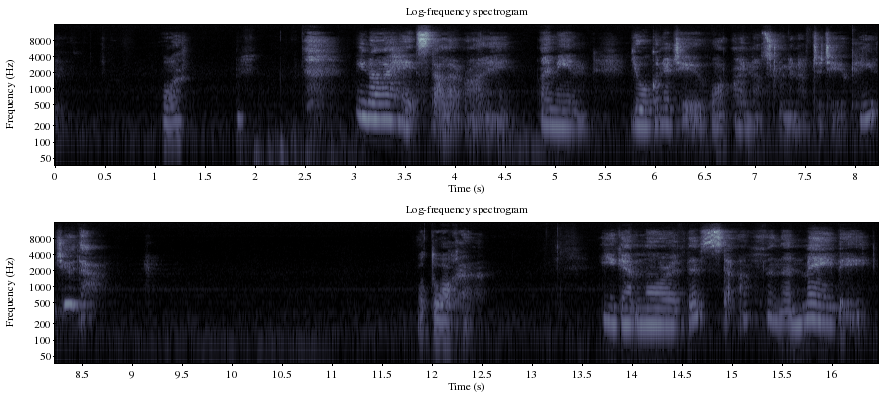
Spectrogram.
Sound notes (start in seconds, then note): none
